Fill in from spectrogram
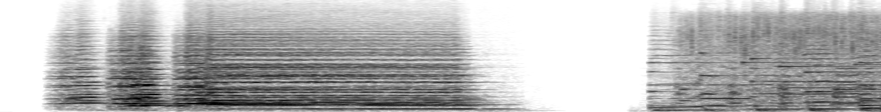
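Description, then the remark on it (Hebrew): Steady, hissing rain pours down, a dense crackling wash that stops abruptly for about a second, then starts again just as heavily. “יורד גשם. אני שונא גשם.”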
